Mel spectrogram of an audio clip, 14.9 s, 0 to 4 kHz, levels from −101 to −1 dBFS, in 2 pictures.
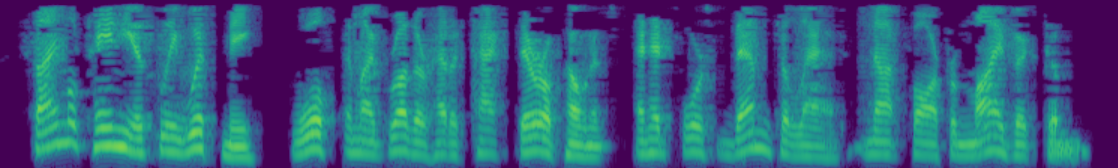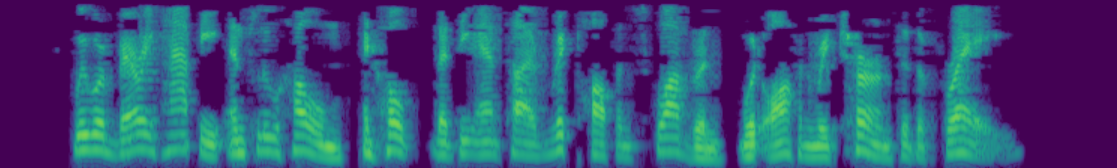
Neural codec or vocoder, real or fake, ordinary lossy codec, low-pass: none; real; MP3, 16 kbps; 3.6 kHz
